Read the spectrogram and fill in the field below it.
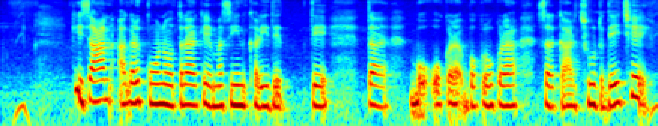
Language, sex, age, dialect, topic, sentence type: Maithili, female, 25-30, Eastern / Thethi, agriculture, question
